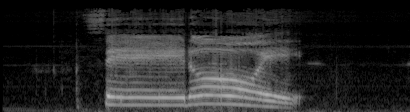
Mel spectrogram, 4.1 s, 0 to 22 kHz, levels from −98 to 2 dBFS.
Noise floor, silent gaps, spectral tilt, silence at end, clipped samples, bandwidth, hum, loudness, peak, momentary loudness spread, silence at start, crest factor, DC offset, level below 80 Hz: -74 dBFS; none; -2.5 dB/octave; 1.1 s; under 0.1%; 16 kHz; none; -35 LUFS; -20 dBFS; 9 LU; 0.75 s; 18 dB; under 0.1%; -74 dBFS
